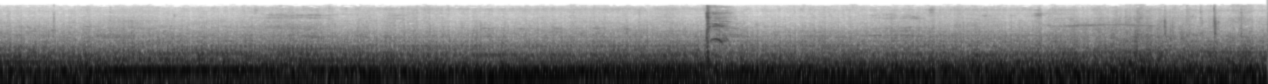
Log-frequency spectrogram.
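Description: Car engine running steadily under way, a low drone heard from inside the cabin, with a single sharp click about five seconds in.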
